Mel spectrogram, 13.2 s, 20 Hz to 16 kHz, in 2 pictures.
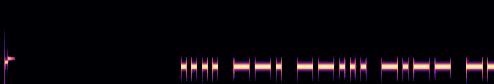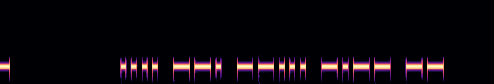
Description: Morse code, heard as a keyed tone, about 17 wpm, 700 Hz. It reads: HG7YM HG7YM
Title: DXCC-100 Call Signs - 5 Characters - Repeated 2x - 17wpm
